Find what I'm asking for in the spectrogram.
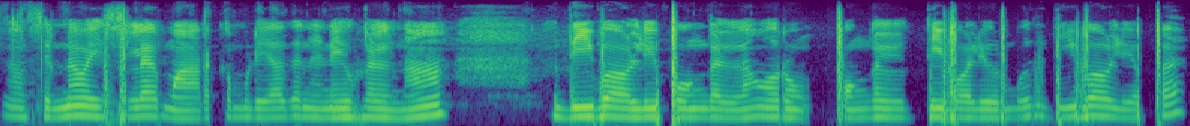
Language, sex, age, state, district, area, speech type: Tamil, female, 60+, Tamil Nadu, Tiruvarur, rural, spontaneous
